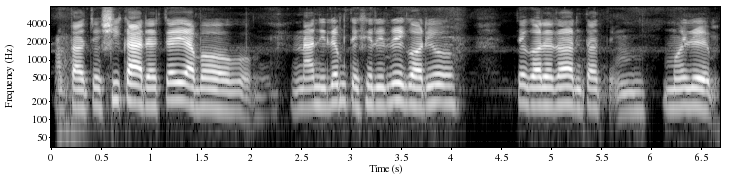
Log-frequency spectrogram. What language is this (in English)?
Nepali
